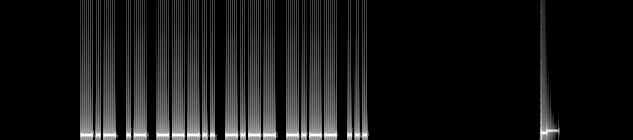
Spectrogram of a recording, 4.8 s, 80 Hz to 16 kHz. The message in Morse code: KA8YYS

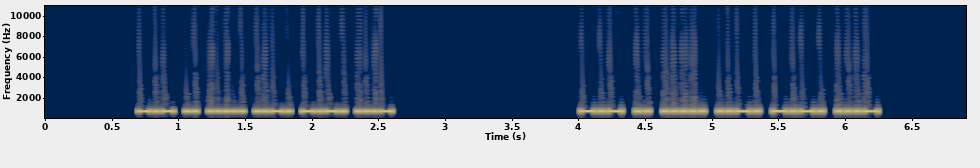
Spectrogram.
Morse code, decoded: KI5FCV KI5FCV

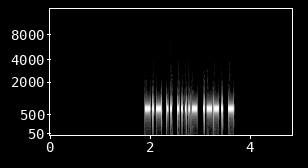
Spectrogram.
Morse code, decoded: KI4PT

